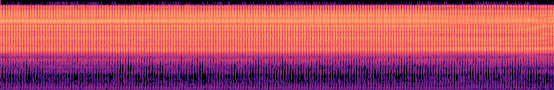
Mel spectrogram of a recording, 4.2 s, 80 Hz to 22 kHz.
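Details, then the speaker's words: Rotary tattoo machine (Sidewinder V3R vs Poseidon V7 comparison) slowed to 3.3 volts: a slow, hard, even buzz of about four strokes a second with a steady high hiss; softer but still hitting hard, running smoothly and normally. "And as you can see, it's a little bit softer now, but it's still hitting really hard. And it's nice and slow for that whip shading, stippling, stuff like that."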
